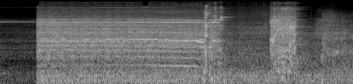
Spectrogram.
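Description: A power drill spins up sharply and whines steadily at close range, with a couple of louder bursts as the bit bites and revs.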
